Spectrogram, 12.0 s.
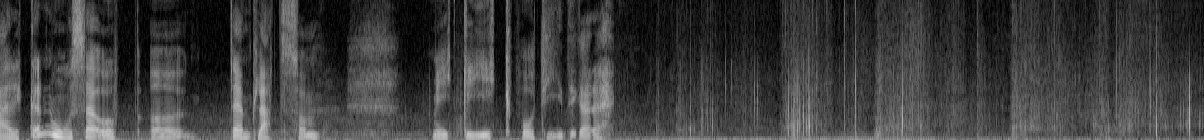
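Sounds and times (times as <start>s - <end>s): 
speech: 0.0s - 6.2s
footsteps of a dog and its owner running over moss in a pine forest: 6.0s - 12.0s.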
